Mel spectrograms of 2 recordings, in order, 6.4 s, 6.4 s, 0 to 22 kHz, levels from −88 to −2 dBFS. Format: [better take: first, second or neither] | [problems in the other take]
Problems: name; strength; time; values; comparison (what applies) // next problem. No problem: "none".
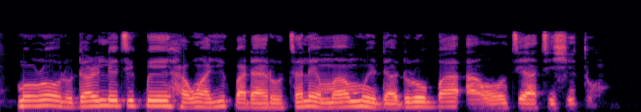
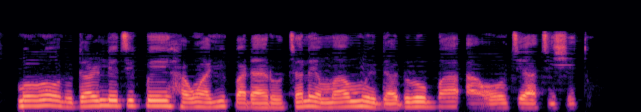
first | noise reduction (neural mask model DeepFilterNet 3)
